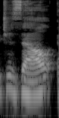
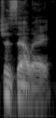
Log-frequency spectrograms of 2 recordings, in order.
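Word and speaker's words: Gisele: She wasn't nice to me because I met her at Fashion Week and I said, oh my God, are you Giselle? And she was getting, people were like primping her and she's like, it's pronounced Giselle.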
